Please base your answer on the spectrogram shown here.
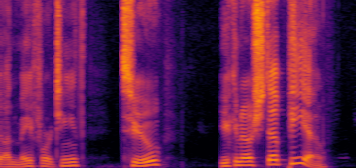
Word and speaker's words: Pio: And also happy birthday on May 14th to Yukinoshita Pio. Or Peo, as I should probably pronounce it, as I learned.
